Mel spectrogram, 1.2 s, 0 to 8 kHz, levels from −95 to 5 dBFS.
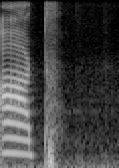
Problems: none marked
